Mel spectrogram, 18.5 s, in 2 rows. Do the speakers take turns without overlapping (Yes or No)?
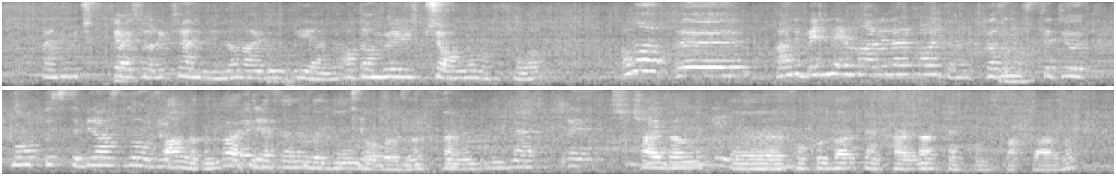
No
